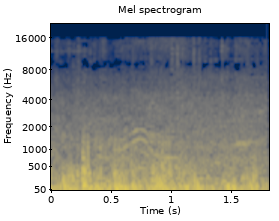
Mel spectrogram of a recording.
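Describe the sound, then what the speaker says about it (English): Wind buffets the microphone on the open top deck of a tourist bus in Barcelona, a steady low roar and rumble running through the whole moment. "But it's really windy on here"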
